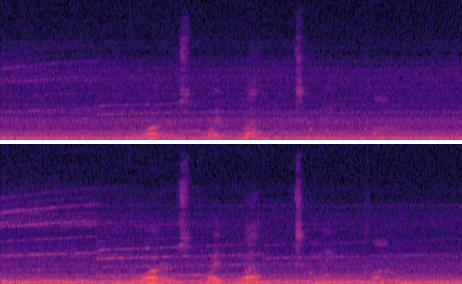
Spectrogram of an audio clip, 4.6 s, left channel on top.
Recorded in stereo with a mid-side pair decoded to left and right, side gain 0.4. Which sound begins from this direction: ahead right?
A man speaking, at 1.1 s.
